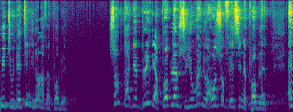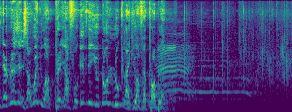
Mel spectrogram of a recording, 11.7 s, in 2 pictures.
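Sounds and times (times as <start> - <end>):
speech: 0.0 - 1.5, 2.2 - 9.4
audience clapping: 9.0 - 11.7.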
